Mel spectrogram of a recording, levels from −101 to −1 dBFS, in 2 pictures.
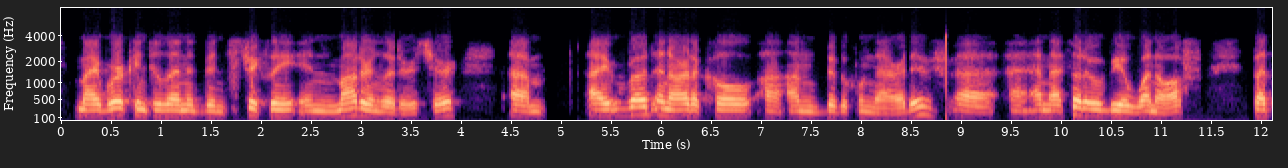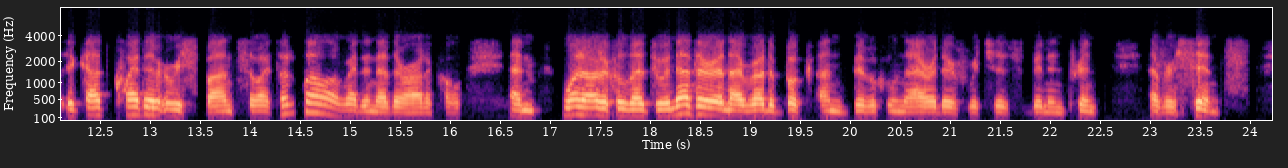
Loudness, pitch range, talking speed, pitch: -20 LUFS, 115-140 Hz, 160 wpm, 125 Hz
